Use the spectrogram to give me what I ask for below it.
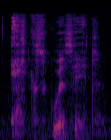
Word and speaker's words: exquisite: What would John Baines have thought of exquisite? Exquisite. She repeated the word with a sarcastic inflection, putting the accent, as everyone put it, on the second syllable.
